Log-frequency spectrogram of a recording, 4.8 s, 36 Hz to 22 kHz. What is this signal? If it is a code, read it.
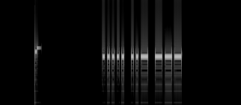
Morse code, heard as a keyed tone, about 25 wpm, 700 Hz. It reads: 5UO
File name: Three Letter-Number Combinations - 25wpm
